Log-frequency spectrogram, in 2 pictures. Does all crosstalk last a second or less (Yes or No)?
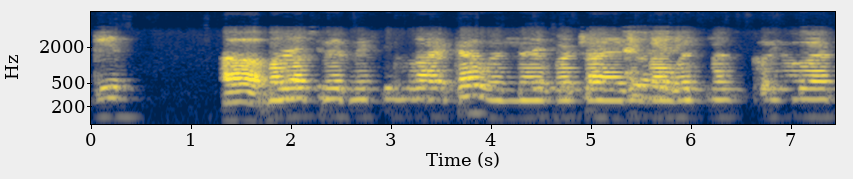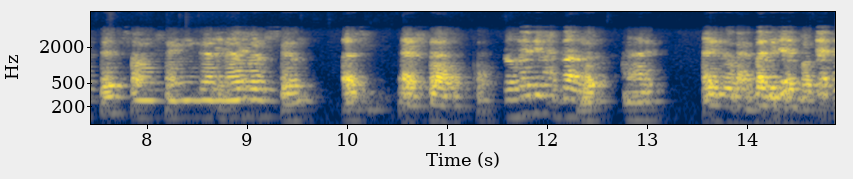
No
